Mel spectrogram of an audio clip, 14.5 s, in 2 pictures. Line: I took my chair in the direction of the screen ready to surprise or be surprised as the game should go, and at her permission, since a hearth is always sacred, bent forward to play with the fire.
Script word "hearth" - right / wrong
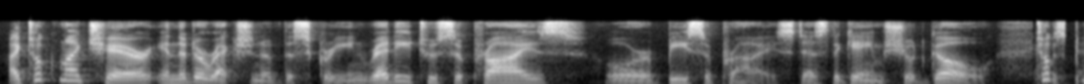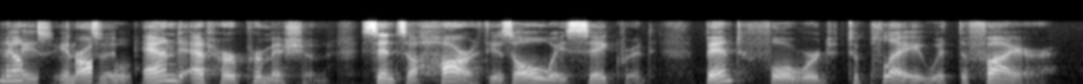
right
